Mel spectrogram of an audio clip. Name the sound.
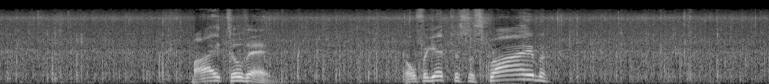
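rain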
